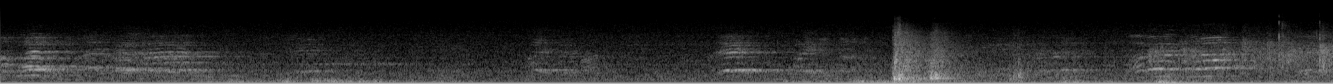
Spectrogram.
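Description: A man talks nearby in an echoing hall.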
